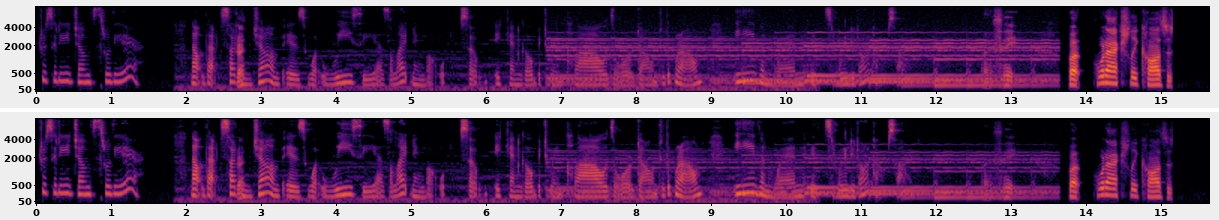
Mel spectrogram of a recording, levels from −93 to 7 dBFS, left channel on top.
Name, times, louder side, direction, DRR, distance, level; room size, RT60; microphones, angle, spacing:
voice 1, 0.0-1.4 1.9-5.3 5.7-11.7, right 4 dB, 25° right, 0.3 m, -40 dB
sound 1, 1.8-10.5, equal, ahead, 4.0 m, -60 dB
sound 2, 6.8-13.7, left 3 dB, 35° left, 0.5 m, -44 dB
voice 2, 12.6-13.1 13.8-15.2, left 6 dB, 75° left, 0.6 m, -30 dB
open air
head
